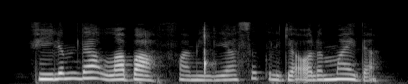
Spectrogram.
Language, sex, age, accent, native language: Uzbek, female, 25-34, Toshkent viloyati, Uzbek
